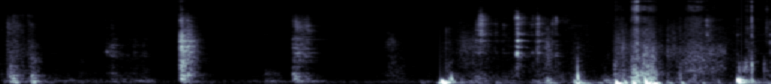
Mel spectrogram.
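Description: Handling noise: a series of irregular knocks, bumps and rustles as a phone camera is picked up and moved about, growing busier in the second half.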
